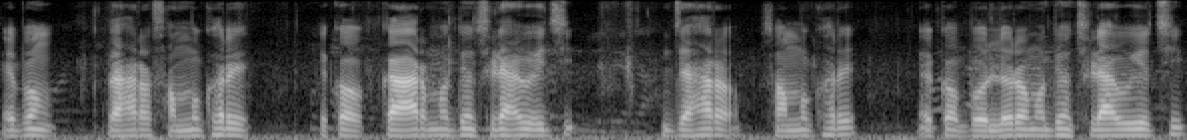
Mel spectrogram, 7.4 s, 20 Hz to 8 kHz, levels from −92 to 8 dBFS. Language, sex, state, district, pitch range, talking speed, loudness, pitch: Odia, male, Odisha, Khordha, 115-130 Hz, 120 wpm, -21 LUFS, 125 Hz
